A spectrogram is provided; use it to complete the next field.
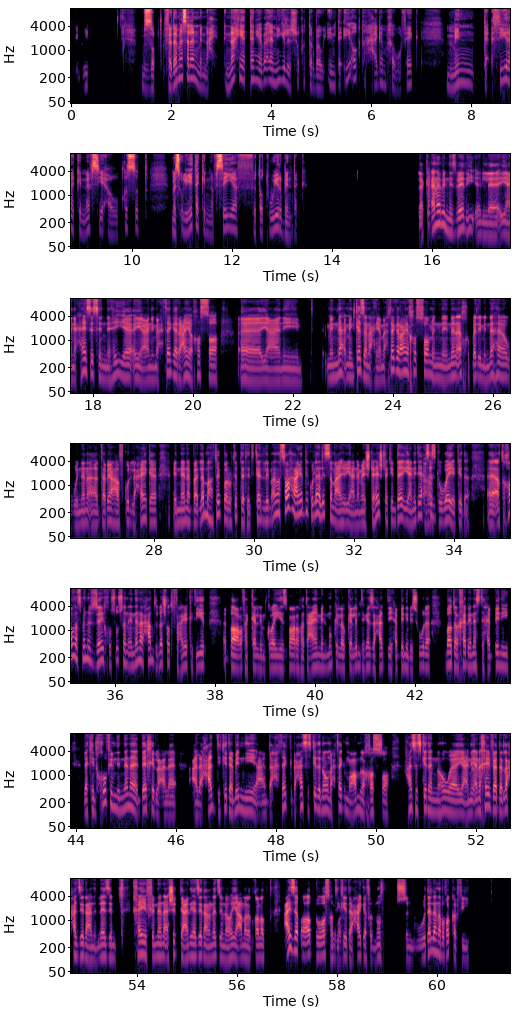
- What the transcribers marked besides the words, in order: tapping; tsk
- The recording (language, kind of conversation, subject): Arabic, advice, إزاي كانت تجربتك أول مرة تبقى أب/أم؟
